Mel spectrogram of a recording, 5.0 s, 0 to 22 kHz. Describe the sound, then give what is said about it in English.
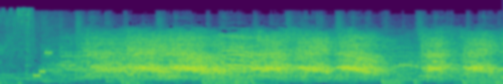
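Healthcare protesters chant outside a town hall in Tampa, Florida. A crowd of voices repeats rhythmic slogans that rise and fall in several loud swells, after a brief sharp noise at the start. “Now, that's the sound of a healthcare protester chanting outside a town hall in Tampa, Florida on August 6th of this year.”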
